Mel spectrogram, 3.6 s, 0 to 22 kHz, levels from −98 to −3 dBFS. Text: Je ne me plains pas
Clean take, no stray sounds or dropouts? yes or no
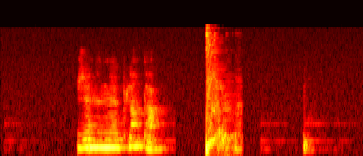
no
